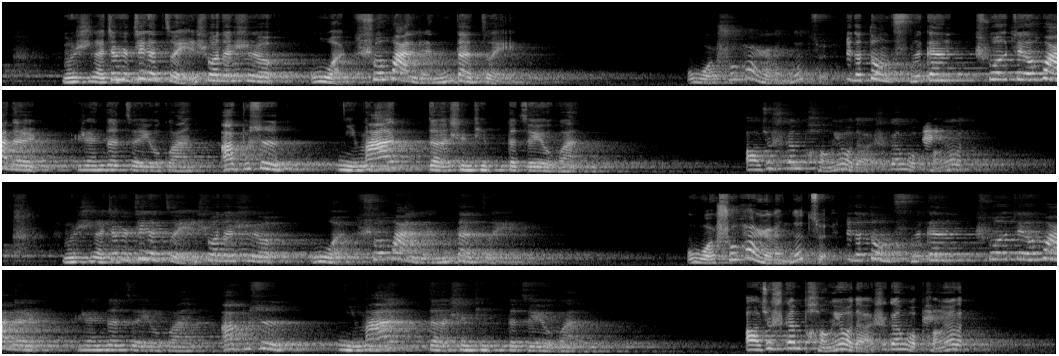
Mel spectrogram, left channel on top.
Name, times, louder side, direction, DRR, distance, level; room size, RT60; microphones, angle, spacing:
voice 1, 0.6-2.8 3.1-5.2 8.4-10.9 11.3-13.4 13.9-14.5 14.8-16.3 19.8-20.0, left 4 dB, 65° left, 0.6 m, -21 dB
voice 2, 6.9-8.3 18.0-20.1, right 5 dB, 75° right, 0.4 m, -23 dB
12.5 x 10.5 x 3.4 m
head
